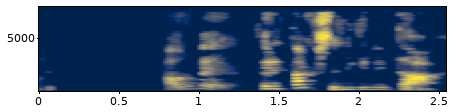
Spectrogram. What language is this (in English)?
Icelandic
